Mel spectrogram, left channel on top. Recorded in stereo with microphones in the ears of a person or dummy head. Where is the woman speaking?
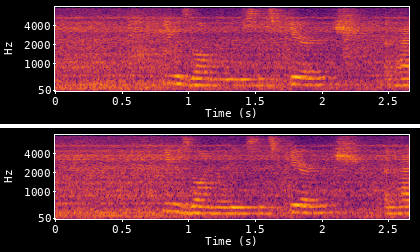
5° left (ahead or behind), 0.6 m.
